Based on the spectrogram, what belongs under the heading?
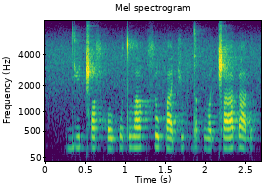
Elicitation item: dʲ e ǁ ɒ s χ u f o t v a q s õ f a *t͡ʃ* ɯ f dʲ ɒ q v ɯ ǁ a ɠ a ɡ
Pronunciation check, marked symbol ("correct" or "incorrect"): correct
